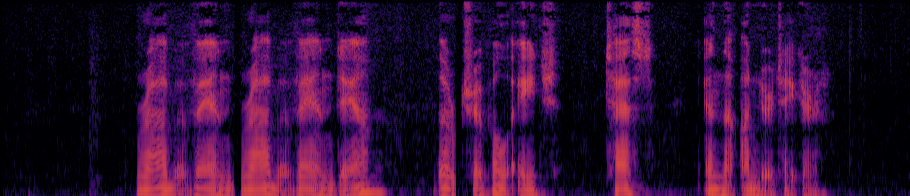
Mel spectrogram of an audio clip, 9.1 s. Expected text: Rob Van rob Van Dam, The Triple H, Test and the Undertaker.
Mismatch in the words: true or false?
false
